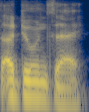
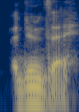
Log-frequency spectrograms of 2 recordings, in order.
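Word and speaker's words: Odunze: in my opinion it's got to be Rome adun that's how it's pronounced adun adun yep you just you just made me a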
